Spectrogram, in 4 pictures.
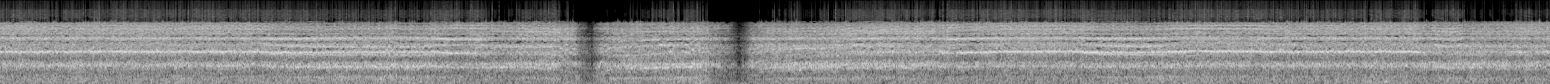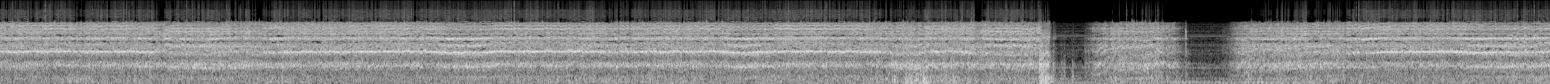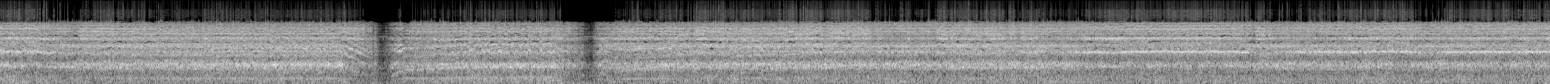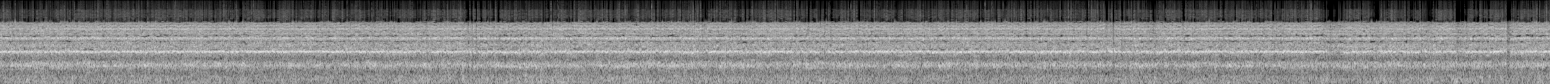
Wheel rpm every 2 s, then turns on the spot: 230, 220, 190, 140, 210, 220, 230, 230, 230, 230, 230, 230, 210, 80, 180, 220, 210, 150, 160, 220, 230, 230, 230, 230, 230, 230, 230, 230, 230, 230, 230.
6-8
